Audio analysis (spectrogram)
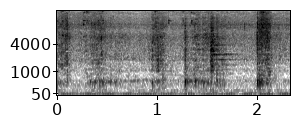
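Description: A spoon scrapes and clinks against a pot while stirring chopped coriander and mint into a tomato-based vegetable biryani mixture, with a few sharp metallic taps amid a low, soft cooking hiss.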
